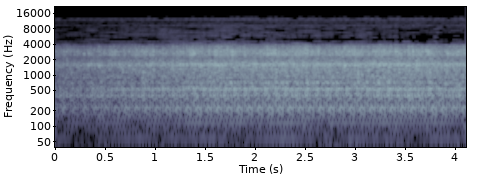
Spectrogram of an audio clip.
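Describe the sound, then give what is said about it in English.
A motorboat engine revs up as the boat is given the gas, its loud, rumbling drone swelling over the first second and then holding at a steady, throaty roar with no voices. “Hey, Chuck, give her the gas!”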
